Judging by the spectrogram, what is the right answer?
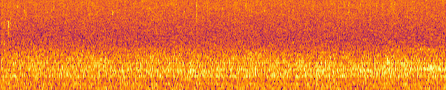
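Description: Steady, muffled background noise with no distinct events.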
